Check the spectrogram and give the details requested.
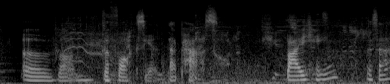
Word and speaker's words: Bai Heng: Bai Heng? Is that how you pronounce it?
